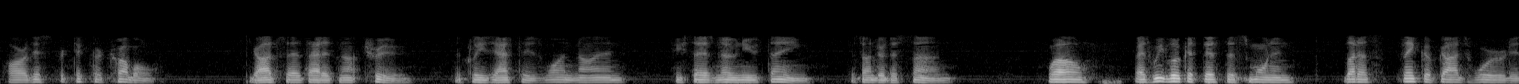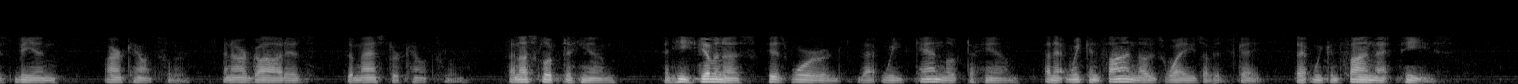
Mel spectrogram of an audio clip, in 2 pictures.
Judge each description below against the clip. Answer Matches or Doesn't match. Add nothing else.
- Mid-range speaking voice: Doesn't match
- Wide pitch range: Doesn't match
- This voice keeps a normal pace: Matches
